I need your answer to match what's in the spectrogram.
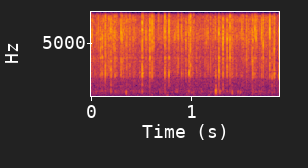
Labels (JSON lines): {"label": "ambient", "recorder": "HydroMoth"}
